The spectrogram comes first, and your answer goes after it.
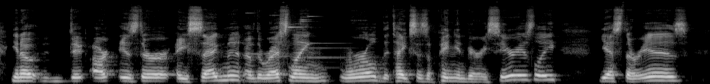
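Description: A man with a plain, everyday voice, fairly high pitch, ordinary pitch variation and moderate pace, in a very clean recording with a silent background. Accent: American. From US South. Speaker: wrestling commentator guest. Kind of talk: casual chat.

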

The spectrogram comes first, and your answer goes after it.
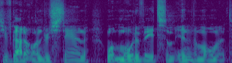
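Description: On a very clean recording with a silent background, a man speaks with a Minnesotan accent. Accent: Minnesotan vowels, elongated O's. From rural Jamaica, Manchester Parish. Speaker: corporate executive. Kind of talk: keynote talk. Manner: energetic.

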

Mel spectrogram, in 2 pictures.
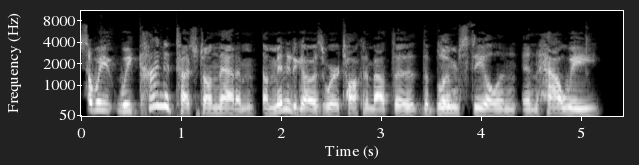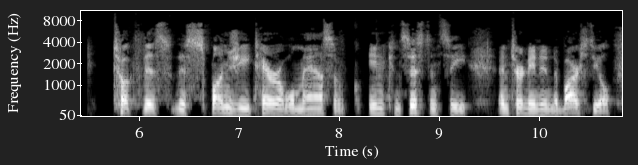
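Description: This man speaks at a fairly quick pace in a medium pitch with ordinary pitch variation, and the sound is dry and close with no echo.

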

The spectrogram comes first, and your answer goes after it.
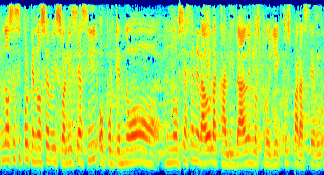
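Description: Over crowd noise in the background, a woman with a fairly high pitch speaks at a moderate pace with ordinary pitch variation. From Culiacán, Sinaloa, Mexico. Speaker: actress. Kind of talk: casual interview. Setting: restaurant.

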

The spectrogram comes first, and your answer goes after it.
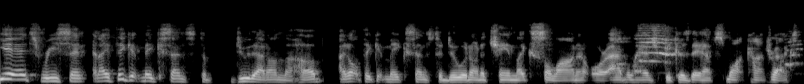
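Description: A man at a very fast pace, with hardly any pauses. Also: medium pitch for a man, ordinary pitch variation, dry, close sound with no echo. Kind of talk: casual chat.

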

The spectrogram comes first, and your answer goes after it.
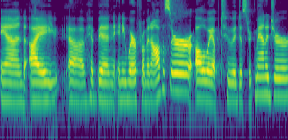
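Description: Heard in a very clean recording with a silent background, a plain, everyday voice moves at a moderate pace with hardly any pauses. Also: woman, fairly low pitch for a woman. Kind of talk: casual interview. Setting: live video stream.

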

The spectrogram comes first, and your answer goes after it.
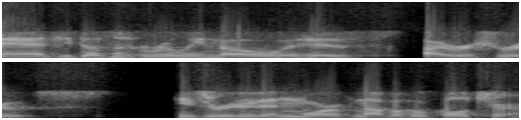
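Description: A plain, everyday voice, male and fairly high-pitched, moderate in pace, ordinary in pitch variation. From Chicago. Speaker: stage actor. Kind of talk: interview.

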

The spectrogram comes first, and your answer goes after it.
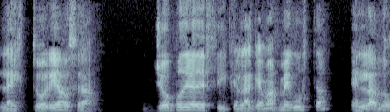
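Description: A man is speaking at a moderate pace. His pitch varies in an ordinary way. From Isla Cristina, Huelva, Andalusia, Spain. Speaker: visual artist. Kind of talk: casual chat.

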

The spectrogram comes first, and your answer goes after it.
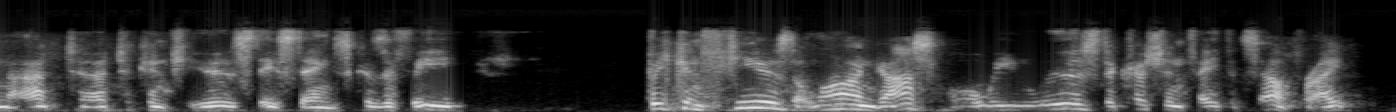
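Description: A man with an American accent talks at a moderate pace. His pitch is fairly high, with ordinary variation. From US South, North Carolina (Charlotte). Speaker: pastor. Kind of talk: interview. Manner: halting.

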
